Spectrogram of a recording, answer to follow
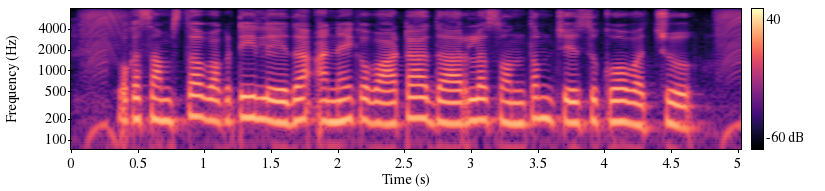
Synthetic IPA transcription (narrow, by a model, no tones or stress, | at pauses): ɔkɐsɐmst̪ʰɐokɐʈilɛːd̪aːʔɐnɛːkɐʋaːʈaːd̪aːɾulɐsont̪ɐmt͡ʃe̞ːsukɔːʋɐt͡ʃːu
